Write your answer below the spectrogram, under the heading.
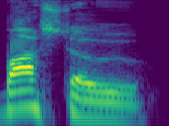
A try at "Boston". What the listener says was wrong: No, it says Boston. That's an N. Boston right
